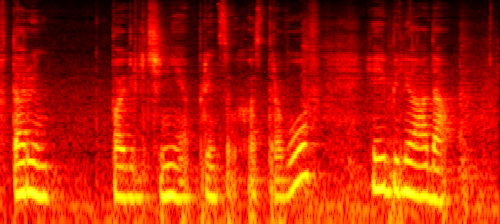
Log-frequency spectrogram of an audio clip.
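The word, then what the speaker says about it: Heybeliada: по величине принцах островов и били а да именно ударение на последнюю буковку потому что ода по-турецки остров всего их напомню 9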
